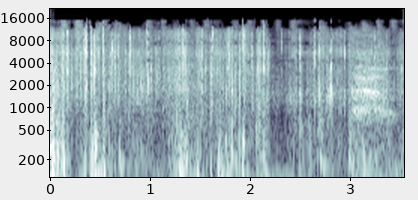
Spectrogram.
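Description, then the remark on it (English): Paper being crumpled and crinkled, a dense run of dry, crackling rustles that swell and fade irregularly for a few seconds, with no voices. “And the paper I was just crumpling, I was a dumbass and lost it.”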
